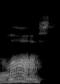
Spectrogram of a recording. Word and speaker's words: lost: people have died also let's notice how the o and lost sounds just like the O and off but different from the O Andorian or coast lost off here next sentence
